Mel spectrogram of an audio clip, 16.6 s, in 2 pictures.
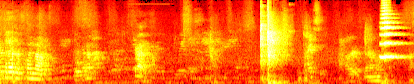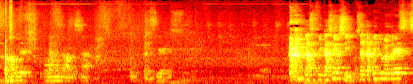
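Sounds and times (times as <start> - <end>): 
speech: 0.1 - 2.1, 2.7 - 3.1, 10.9 - 11.8, 14.0 - 16.5
classroom door slamming shut: 5.2 - 5.8
high squeak: 7.5 - 8.4.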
